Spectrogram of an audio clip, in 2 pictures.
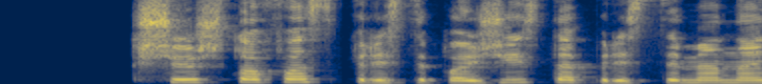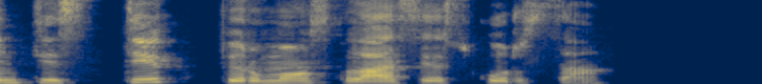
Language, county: Lithuanian, Kaunas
